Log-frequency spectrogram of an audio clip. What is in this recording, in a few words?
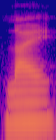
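"lai", pinyin, Mandarin Chinese, first tone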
